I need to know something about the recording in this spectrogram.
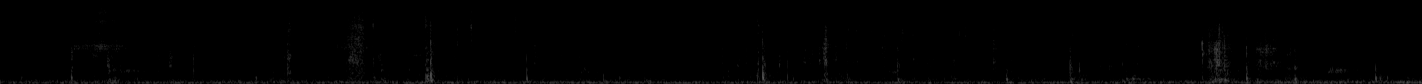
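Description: Near silence: faint outdoor room tone with a low rumble and a few soft, brief scuffs and clicks scattered through.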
